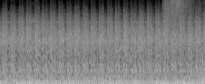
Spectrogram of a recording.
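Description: Anti-aircraft guns blaze in the naval combat game War on the Sea as aircraft attack a battleship group, a loud, dense, unbroken barrage of rapid overlapping shots rattling steadily throughout with no voices.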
